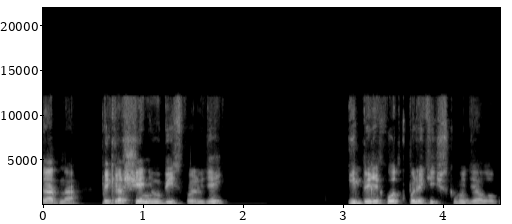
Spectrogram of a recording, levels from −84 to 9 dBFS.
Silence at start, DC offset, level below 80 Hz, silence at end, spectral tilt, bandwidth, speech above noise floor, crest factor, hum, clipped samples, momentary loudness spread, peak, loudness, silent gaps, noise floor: 0 s; under 0.1%; -72 dBFS; 0.05 s; -4.5 dB/octave; 12.5 kHz; over 69 dB; 20 dB; none; under 0.1%; 12 LU; -2 dBFS; -21 LUFS; 2.30-2.82 s, 2.98-3.05 s; under -90 dBFS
